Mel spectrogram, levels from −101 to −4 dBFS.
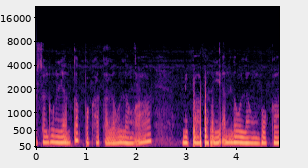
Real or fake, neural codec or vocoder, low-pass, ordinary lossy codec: fake; codec, 16 kHz, 16 kbps, FreqCodec, larger model; none; none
